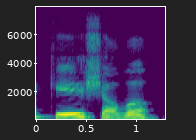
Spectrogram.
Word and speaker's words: केशव: और यहां कई लोगों का उच्चारण यह हो रहा था। केशव को केशव बोल रहे थे। स दंतीय सकार वाला स लगा रहे थे। तो क्या बोलेंगे? केशव।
